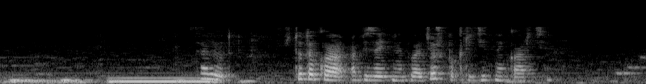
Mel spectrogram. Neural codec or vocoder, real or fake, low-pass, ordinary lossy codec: none; real; 7.2 kHz; MP3, 24 kbps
